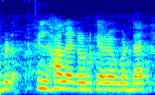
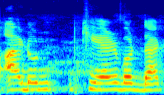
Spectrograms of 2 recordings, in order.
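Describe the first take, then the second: First: फिलहाल pressed hard, then the rest said slightly slowly; stress on फिलहाल. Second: I don't care about that, drawn out slowly word by word; slow emphatic denial. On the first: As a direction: lean on फिलहाल to mean for now only. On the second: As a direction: spell out each word slowly, with weight on about. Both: Shown as a demonstration. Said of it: "I care a lot about that".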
